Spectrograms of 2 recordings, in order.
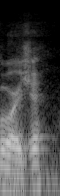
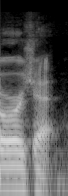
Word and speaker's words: orgeat: It's orgeat or orgeat. Orgeat. All right. It's funny because they're saying it's orgeat rhymes with garage.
